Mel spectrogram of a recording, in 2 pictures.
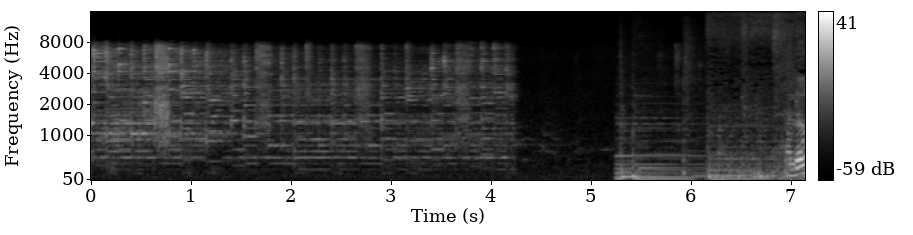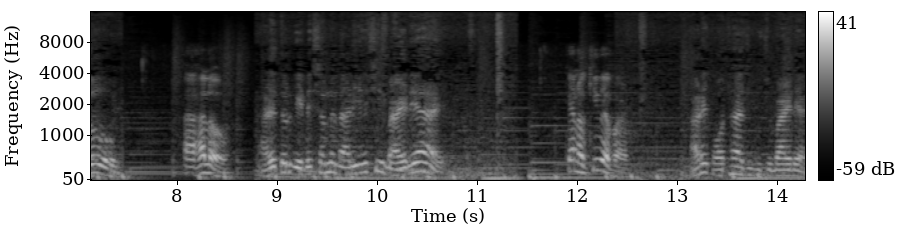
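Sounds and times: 
telephone ringtone on an outgoing call: 0:00.0 - 0:04.3
speech: 0:07.0 - 0:10.8, 0:11.9 - 0:14.2.

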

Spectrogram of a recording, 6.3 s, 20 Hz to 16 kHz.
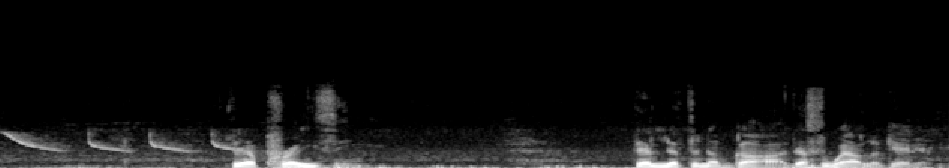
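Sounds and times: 
bird singing descending whistled notes outside: 0:00.0 - 0:01.8, 0:06.2 - 0:06.3
low steady rumble: 0:00.0 - 0:06.3
speech: 0:01.5 - 0:02.5, 0:04.2 - 0:06.3.

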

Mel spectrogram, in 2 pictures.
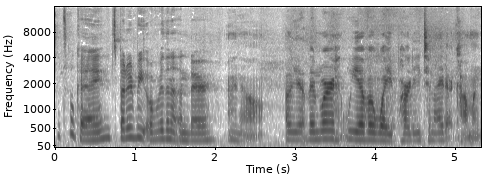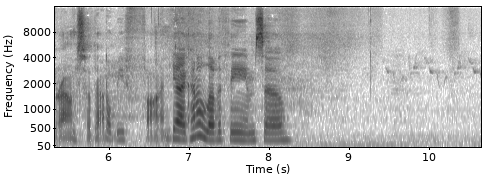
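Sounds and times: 
speech: 0:00.0 - 0:08.4
steady outdoor rumble: 0:00.0 - 0:08.9
faint birds chirping outdoors: 0:02.3 - 0:10.6.

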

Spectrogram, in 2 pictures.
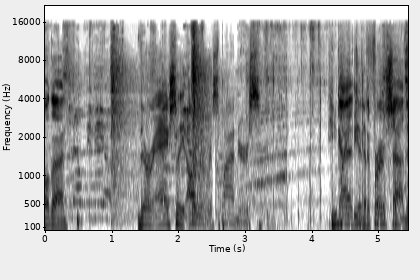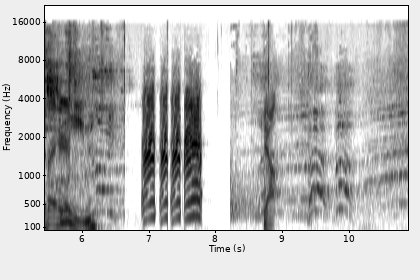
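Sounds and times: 
speech: 0:00.0 - 0:00.5, 0:01.4 - 0:07.6
nasal buzzy duck quacks dubbed over gunshots: 0:06.9 - 0:07.9.

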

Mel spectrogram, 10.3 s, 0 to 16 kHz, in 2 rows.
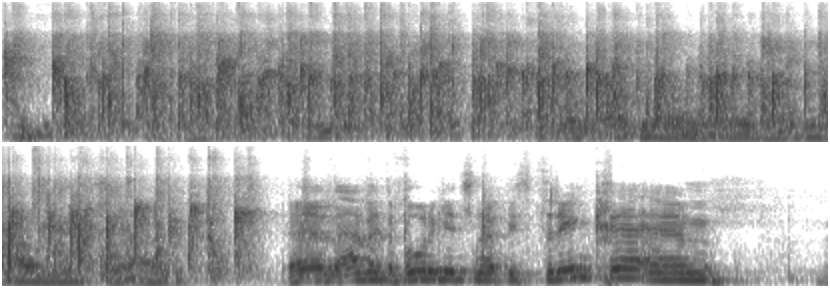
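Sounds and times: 
audience applause: 0:00.0 - 0:06.8
speech: 0:00.1 - 0:00.4, 0:04.0 - 0:06.1, 0:07.0 - 0:10.3.

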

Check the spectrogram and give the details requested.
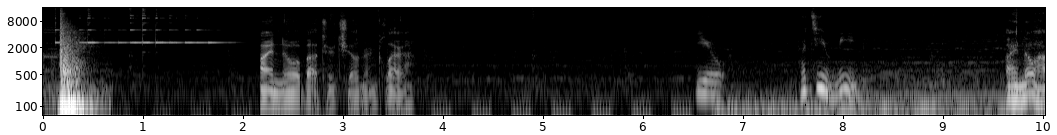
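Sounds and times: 
door shutting with heavy thump: 0:00.2 - 0:00.7
speech: 0:02.2 - 0:03.8, 0:06.5 - 0:08.4, 0:09.6 - 0:10.0.

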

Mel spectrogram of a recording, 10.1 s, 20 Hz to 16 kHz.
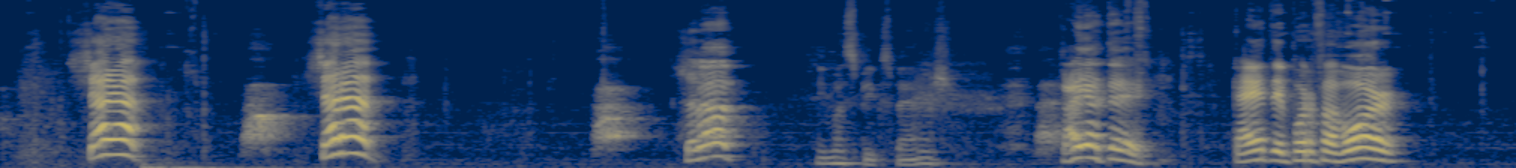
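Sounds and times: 
speech: 0:00.6 - 0:01.0, 0:02.1 - 0:02.6, 0:04.6 - 0:09.4
dog barking: 0:01.6 - 0:02.1, 0:03.9 - 0:04.4, 0:06.8 - 0:07.2.

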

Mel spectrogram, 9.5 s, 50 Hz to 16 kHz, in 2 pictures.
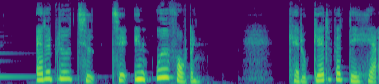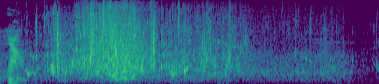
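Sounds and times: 
speech: 0:00.5 - 0:02.6, 0:03.6 - 0:05.1
water sloshing and trickling, possibly tidal: 0:04.9 - 0:09.4.

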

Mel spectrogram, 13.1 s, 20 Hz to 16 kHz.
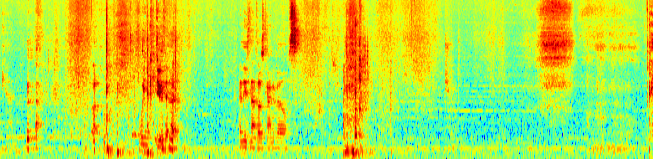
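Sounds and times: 
quiet steady low hum: 0:00.0 - 0:13.0
speech: 0:00.5 - 0:00.9, 0:02.8 - 0:03.7, 0:04.8 - 0:06.1
person imitating a rasping snore: 0:11.7 - 0:12.8.

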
